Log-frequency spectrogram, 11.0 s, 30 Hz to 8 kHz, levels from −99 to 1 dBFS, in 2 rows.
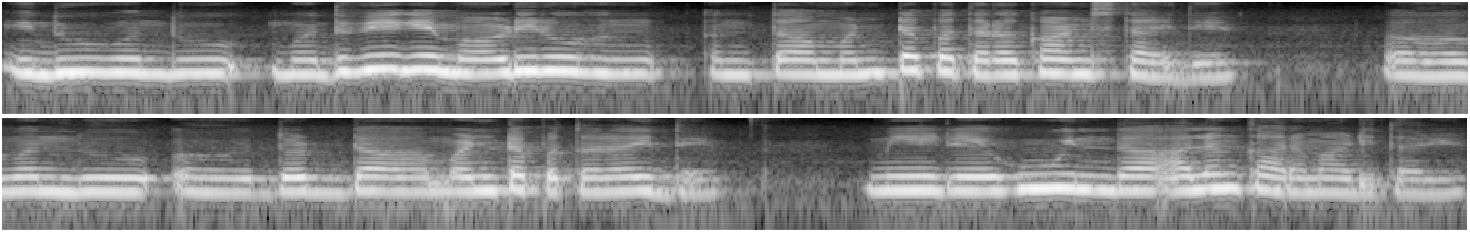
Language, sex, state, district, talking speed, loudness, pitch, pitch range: Kannada, female, Karnataka, Dakshina Kannada, 100 wpm, -14 LUFS, 220 Hz, 205-230 Hz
